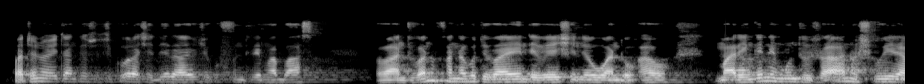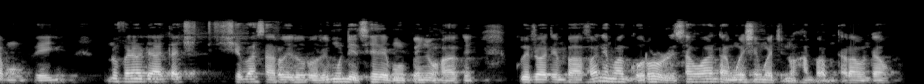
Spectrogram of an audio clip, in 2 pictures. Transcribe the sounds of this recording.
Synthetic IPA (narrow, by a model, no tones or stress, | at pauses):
pa̰tino̞itaŋɡeʐet͡ʃiko̞ɾat͡ʃeɗe̞ɾajo̞t͡ʃe̞ku̥fundiremaɓaːsḁ | ʋantʰuʋano̞fanrakutiʋae̞nde̞ʋe̞ʃe̞ne̞uwando̞̰ɦwaːʋo̞ | maɾiŋɡe̞ne̞muntʰuʐaːno̞ʃuiramuupe̞ɲuː | no̞fanrakutiatat͡ʃi̥ti̥t͡ʃe̞ɓasaɾoiɾoɾoɾimuɗe̞t͡se̞ɾemuupe̞ɲuɦwake̞kuitirakutimbavane̞maɡʱo̞ɾororisawandamwe̞ʃe̞mwetino̞̰ɦambamutʰaɾaundaːo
